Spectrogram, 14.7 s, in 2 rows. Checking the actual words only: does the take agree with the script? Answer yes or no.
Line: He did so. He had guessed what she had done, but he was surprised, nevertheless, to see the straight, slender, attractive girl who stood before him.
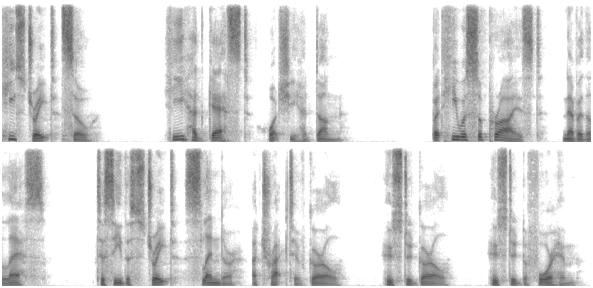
no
